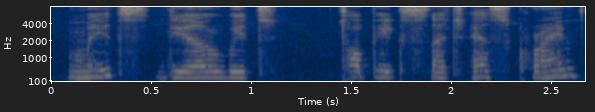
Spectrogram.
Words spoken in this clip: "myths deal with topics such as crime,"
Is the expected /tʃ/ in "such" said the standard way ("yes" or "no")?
yes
